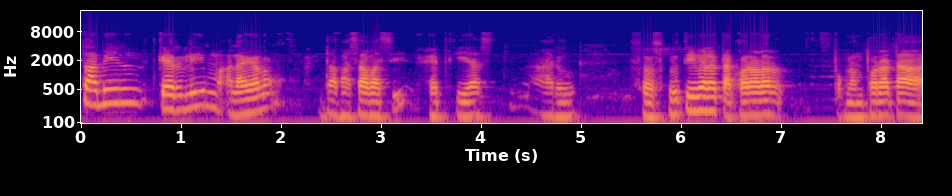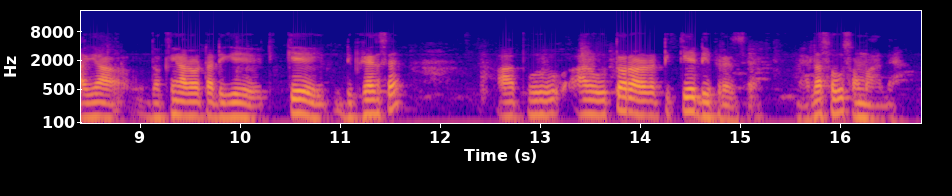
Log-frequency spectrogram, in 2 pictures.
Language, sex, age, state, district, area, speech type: Odia, female, 30-45, Odisha, Bargarh, urban, spontaneous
